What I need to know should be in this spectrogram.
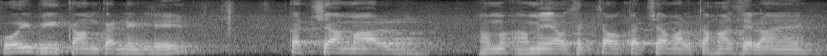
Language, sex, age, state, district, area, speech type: Hindi, male, 60+, Uttar Pradesh, Lucknow, rural, spontaneous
